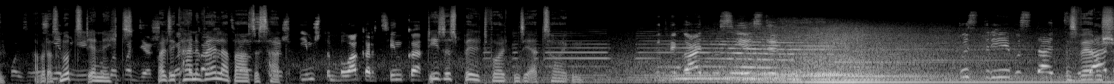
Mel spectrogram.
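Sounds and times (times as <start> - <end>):
speech: 0.0 - 8.9, 9.6 - 11.1
loud car horns honking in traffic: 4.3 - 11.1.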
